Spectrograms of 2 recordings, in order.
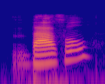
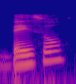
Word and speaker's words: Basil: So I'm using number 93, which is Basil or Basil, depending upon how you say it. If you grew up with Faulty Towers, you say Basil.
